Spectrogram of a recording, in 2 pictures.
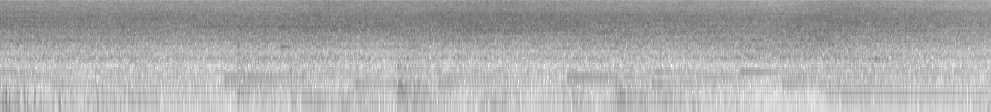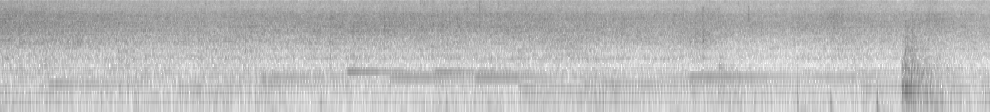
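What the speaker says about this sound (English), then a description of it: "Maybe you can put in the tomatoes now and let them cook just a little bit." Tomatoes cook in a pan for palak tofu, giving a steady, close sizzle and bubbling hiss with occasional stirring clatter and a few faint tonal hums underneath.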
